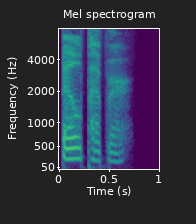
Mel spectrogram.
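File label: "bell pepper" US English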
